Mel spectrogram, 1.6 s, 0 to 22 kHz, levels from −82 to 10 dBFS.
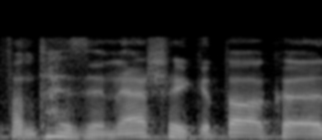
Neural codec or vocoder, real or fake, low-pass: codec, 16 kHz, 6 kbps, DAC; fake; 7.2 kHz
